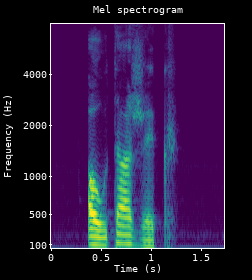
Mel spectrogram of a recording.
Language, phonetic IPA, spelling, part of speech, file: Polish, [ɔwˈtaʒɨk], ołtarzyk, noun, Pl-ołtarzyk.ogg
